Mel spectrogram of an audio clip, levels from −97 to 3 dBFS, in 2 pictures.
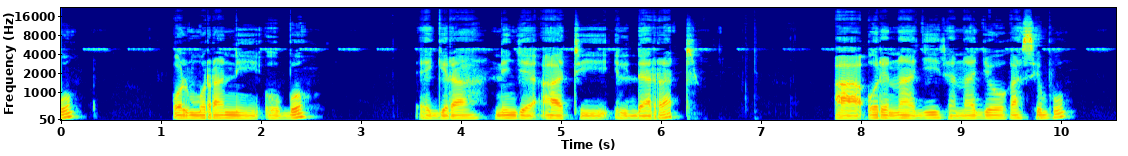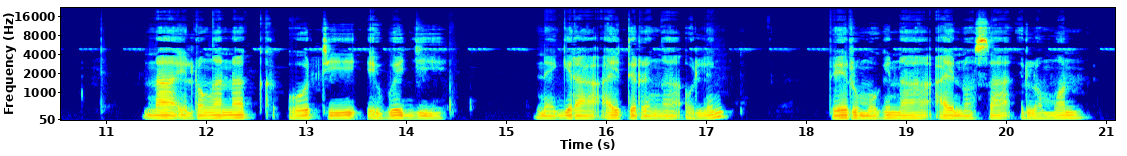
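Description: Nothing in this speech recording stands out as a technical fault at any point, so there's nothing here to flag.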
